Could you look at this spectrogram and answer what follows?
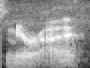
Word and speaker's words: Mirai: breaks the Emma Internet and how did you pronounce it Ryan me Ari its Mirai Mirai your eye Manning's train of pronouncing things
